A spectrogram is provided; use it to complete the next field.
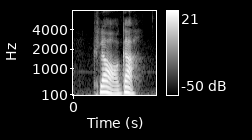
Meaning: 1. to complain (whether in a whiny way or not) 2. to wail, to whimper, to moan
- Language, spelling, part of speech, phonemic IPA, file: Swedish, klaga, verb, /²klɑːɡa/, Sv-klaga.ogg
